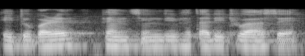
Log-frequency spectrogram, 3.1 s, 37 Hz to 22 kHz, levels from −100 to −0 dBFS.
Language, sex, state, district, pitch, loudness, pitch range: Assamese, male, Assam, Sonitpur, 110 Hz, -18 LUFS, 110-115 Hz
